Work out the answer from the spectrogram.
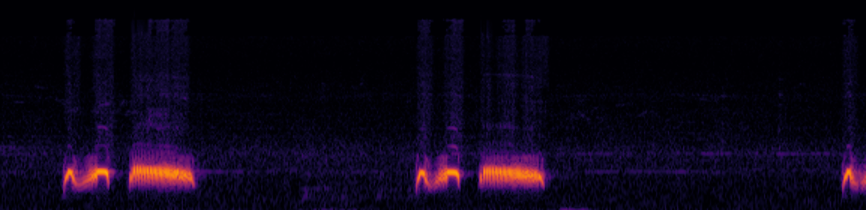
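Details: Lure spotted dove kept to stir up other doves, calling in thúc gù and gáy gọi styles: a two-part phrase, a short quavering coo then a longer steady hum-like coo, repeated about every three seconds.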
